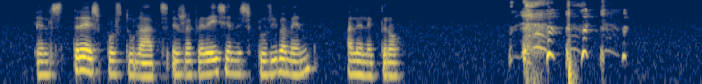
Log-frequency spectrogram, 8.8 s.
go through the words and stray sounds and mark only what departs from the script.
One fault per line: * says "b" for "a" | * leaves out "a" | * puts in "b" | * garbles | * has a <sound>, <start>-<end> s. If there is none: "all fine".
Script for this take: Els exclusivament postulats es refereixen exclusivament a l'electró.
* says "tres" for "exclusivament"
* has a cough, 6.4-7.9 s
